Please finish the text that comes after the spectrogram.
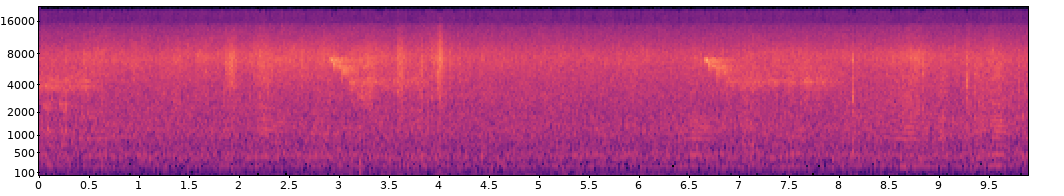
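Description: A dense, steady drone of many honey bees buzzing close by at an open hive while supers are added, continuous and fairly loud, with occasional individual insects passing nearer.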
